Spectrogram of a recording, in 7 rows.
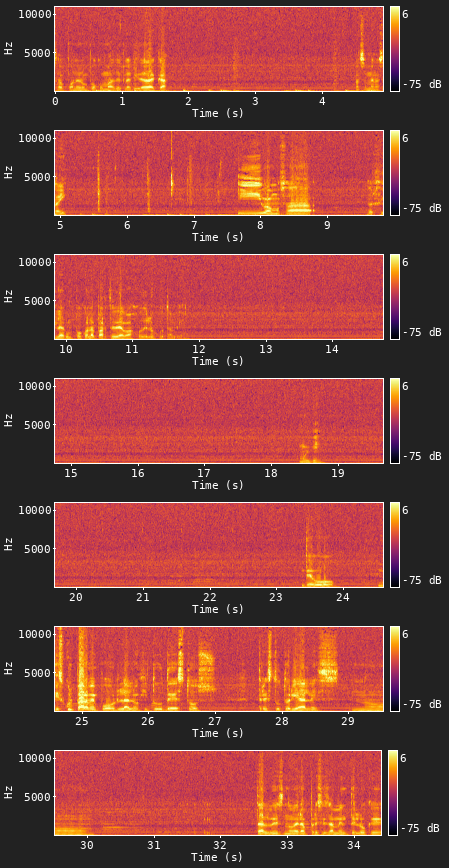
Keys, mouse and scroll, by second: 2.8-3.8 scroll down 2, 3.8 ctrl+click, 7.9 click, 9.4 click, 11.2 click, 12.3 click, 13.2 click, 14.1 click, 14.8 click, 16.1 click, 17.6 click, 18.4 click, 20.2 click, 21.0 click, 25.4 click, 26.5-31.7 drag, 32.1-33.6 drag, 33.9-34.4 drag.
